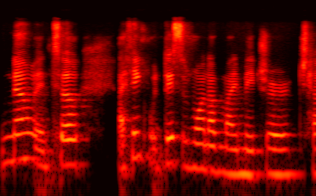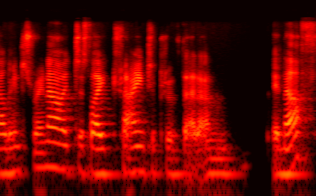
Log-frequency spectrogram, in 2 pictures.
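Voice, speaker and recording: A woman with a Portuguese accent, a medium pitch, very wide pitch swings, and a moderate pace. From Brazil, Amazon region. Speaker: creative director. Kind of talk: interview. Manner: halting, many repeated words.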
